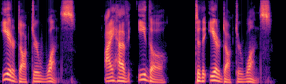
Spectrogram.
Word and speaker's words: ido: The word here on ear's roof is ido, So the stressed syllable sounds kind of like eat.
